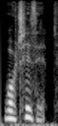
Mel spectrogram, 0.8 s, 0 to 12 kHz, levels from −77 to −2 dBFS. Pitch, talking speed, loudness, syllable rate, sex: 205 Hz, 230 wpm, -16 LUFS, 4.4 syllables/s, female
